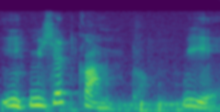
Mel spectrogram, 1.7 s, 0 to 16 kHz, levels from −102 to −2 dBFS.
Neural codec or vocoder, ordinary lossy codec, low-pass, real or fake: vocoder, 24 kHz, 100 mel bands, Vocos; none; 10.8 kHz; fake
